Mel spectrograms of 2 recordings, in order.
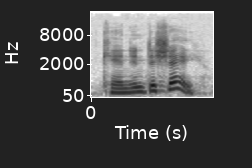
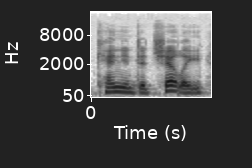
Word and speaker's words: de Chelly: But today, we're here to talk about a National Park Service unit called Canyon de Chelly, which some people mistakenly call it Canyon de Chelly because that's how it looks like it's spelled, but that is not how you say it.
